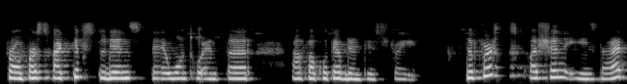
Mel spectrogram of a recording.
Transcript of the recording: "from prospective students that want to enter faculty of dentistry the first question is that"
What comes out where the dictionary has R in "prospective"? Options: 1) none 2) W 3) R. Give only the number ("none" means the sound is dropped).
1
